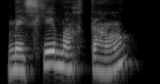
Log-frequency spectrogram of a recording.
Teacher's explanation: Monsieur, we don't pronounce N.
